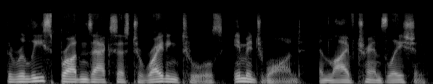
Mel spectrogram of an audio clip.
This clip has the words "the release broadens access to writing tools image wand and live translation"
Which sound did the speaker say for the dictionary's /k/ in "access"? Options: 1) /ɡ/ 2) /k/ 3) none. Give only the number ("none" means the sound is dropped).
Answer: 2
